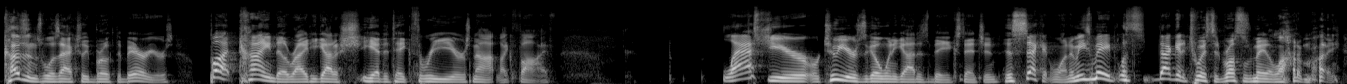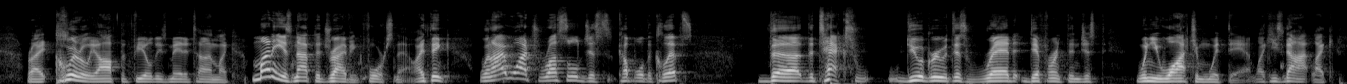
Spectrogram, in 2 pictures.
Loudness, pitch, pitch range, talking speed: -21 LUFS, 140 Hz, 125-170 Hz, 225 wpm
